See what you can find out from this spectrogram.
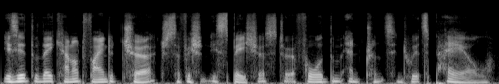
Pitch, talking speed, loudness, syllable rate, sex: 115 Hz, 205 wpm, -19 LUFS, 5.4 syllables/s, male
